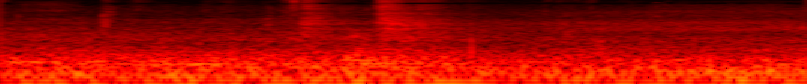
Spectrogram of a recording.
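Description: Steady low rumble of city road traffic, with no distinct events standing out.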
